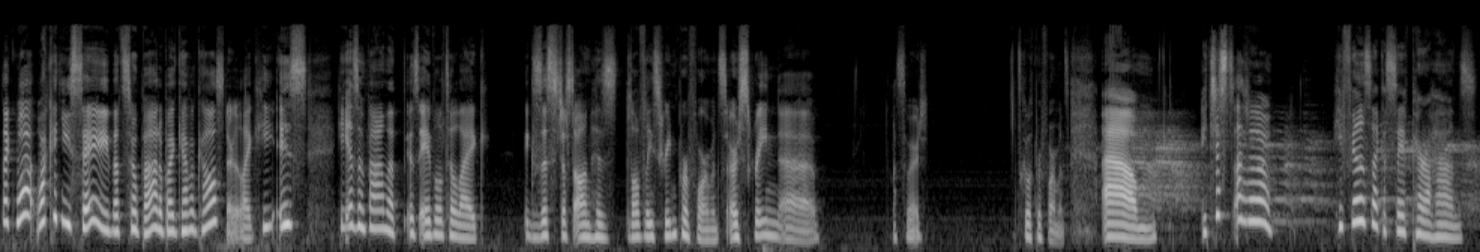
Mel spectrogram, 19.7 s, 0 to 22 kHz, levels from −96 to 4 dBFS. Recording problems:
echo of what is said; noticeable; from 13 s on; 310 ms later, 20 dB below the speech

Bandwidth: 15 kHz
